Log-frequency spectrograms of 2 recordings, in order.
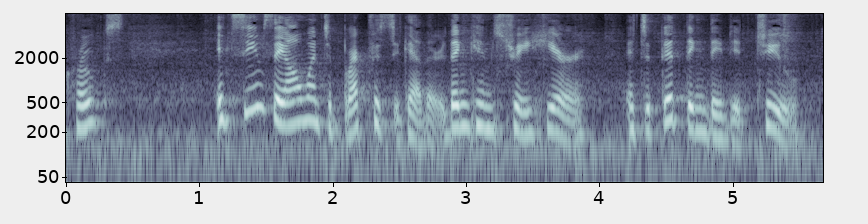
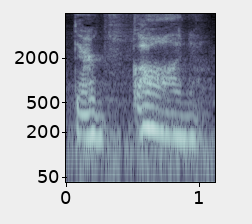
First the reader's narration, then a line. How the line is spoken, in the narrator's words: Mom whispers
